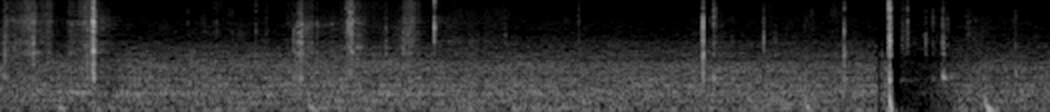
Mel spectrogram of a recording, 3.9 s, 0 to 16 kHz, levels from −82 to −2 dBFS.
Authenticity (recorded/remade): recorded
